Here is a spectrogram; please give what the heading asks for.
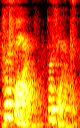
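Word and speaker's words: profile: 프로파일. 우리가 프로필이라고 얘기하는 게 바로 영어 발음이 프로파일이에요. 게이트웨이 쪽에다가 적어두시면 좋겠습니다.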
